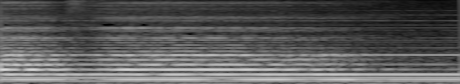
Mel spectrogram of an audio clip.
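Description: Sung liturgical chant with organ accompaniment, holding one long sustained chord.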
